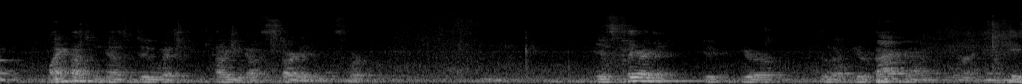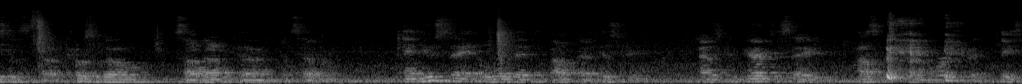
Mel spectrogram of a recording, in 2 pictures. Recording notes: This lecture was presented on January 8, 2015, at the University of Chicago Law School as part of the Brennan Center Jorde Symposium.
